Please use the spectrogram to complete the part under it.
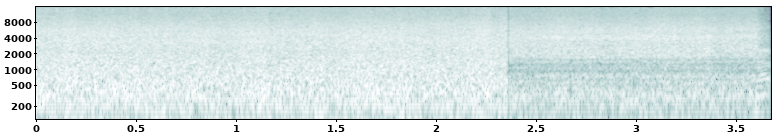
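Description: River water pours over Topcliffe weir in a dense, continuous roar, close and steady, easing slightly in the last second.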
